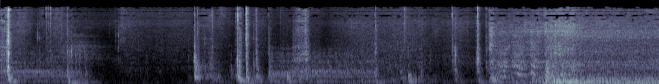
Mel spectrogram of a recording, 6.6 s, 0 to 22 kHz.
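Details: BMW E87 (1 Series) diesel with a crank-no-start fault, codes 4680/41AA/4AFB, and start/stop not working. Cause was a shorted sensor pulling down the 5 V supply. With it unplugged, short starter bursts, then it catches near five seconds and runs steadily: a normal start.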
